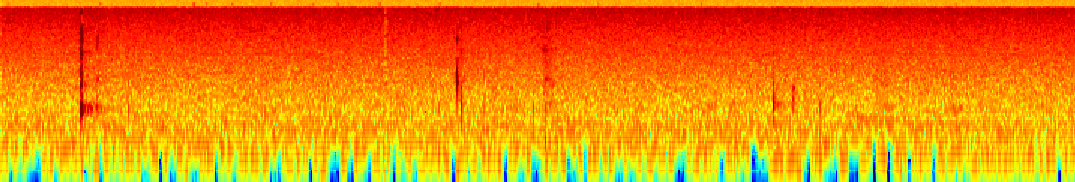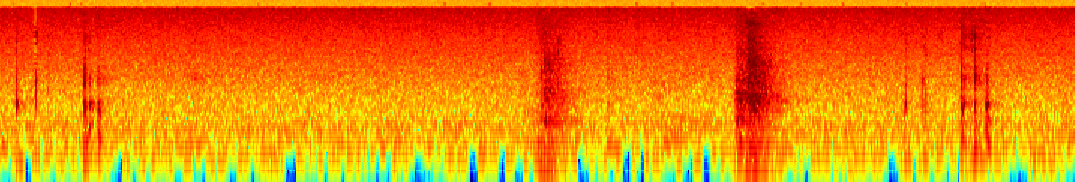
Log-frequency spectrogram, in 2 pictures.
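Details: Infant with hiccups, calm this time, each hiccup jerking the head; a few soft, short catches spaced seconds apart in a quiet room.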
